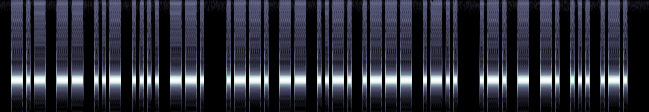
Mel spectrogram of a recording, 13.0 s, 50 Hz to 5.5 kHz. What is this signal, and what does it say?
Morse code, heard as a keyed tone, about 16 wpm, 800 Hz. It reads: KMUHG PMFJL RTNSR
